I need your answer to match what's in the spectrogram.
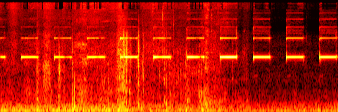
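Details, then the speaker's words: Tymate TPMS monitor alarm: air hissing as the tire is deliberately deflated, then a high beep repeating about twice a second, triggered by the rapid pressure drop. "i'm actively letting air to the tire and the alarm goes off because of the the uh rapid change in pressure"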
